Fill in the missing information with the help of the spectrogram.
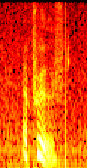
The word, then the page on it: approved: American English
